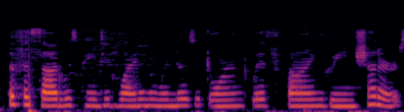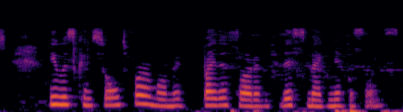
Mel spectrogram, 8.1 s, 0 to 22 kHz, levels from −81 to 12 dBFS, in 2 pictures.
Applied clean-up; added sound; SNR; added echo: classical method Wiener filter.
